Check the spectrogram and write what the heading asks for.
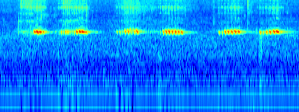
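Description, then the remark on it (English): A woman mimics a cricket with a run of short, high, trilling chirps, about six bursts in a steady rhythm, clear with no talking over them. “That is not a cricket sound effect.”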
